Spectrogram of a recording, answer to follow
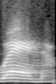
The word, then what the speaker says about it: Ram: and we'll chant together the sound ROM right so it's spelled Ram I know when I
